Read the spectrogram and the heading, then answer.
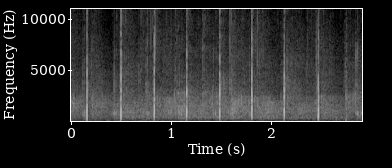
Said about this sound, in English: Come on, give the Lord another hand clap, please.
